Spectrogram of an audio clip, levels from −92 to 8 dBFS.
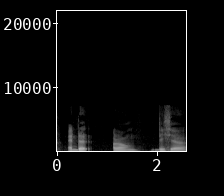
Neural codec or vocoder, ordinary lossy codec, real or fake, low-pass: none; MP3, 32 kbps; real; 7.2 kHz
